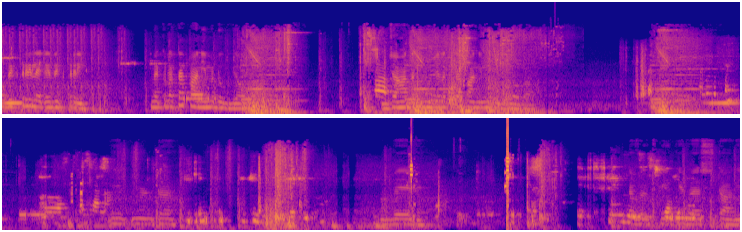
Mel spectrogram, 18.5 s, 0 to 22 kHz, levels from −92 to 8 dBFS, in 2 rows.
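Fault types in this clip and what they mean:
MP3 compression: a watery, swirly texture with dulled treble throughout, likely from MP3 encoding starved of bits, which fits a bitrate near 64 kbps.
Corrupt frame decoded: brief chirps and noise bursts at 3.97, 5.77, 6.81, 10.06 and 15.51 s, where damaged compressed frames were decoded anyway, misplacing energy in frequency.
Compressed frames skipped: short smeared blips at 11.09 and 14.28 s as the audio jumps ahead by about 30 ms, because whole compressed frames were never played.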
